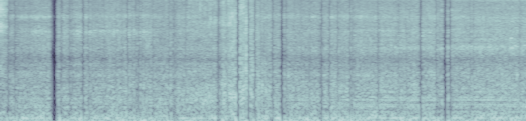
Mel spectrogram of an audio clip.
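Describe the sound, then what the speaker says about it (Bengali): Line of motorbikes riding in procession on the road from Kolkata to Santiniketan, a loud continuous engine drone and wind rush close to the mic, with brief dips as gusts buffet it. "জাস্ট দেখো প্রসেশন, লাইন অফ বাইকস"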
